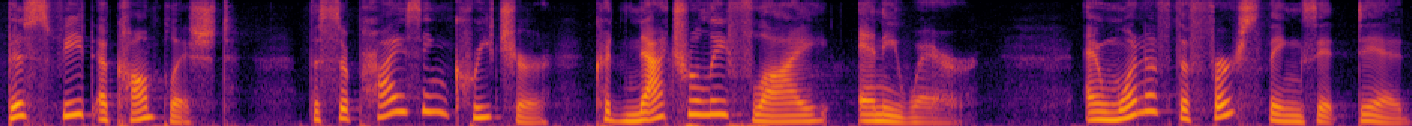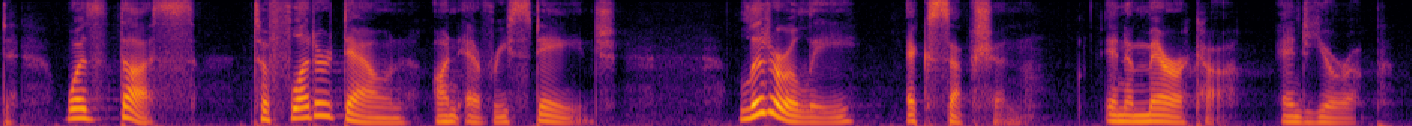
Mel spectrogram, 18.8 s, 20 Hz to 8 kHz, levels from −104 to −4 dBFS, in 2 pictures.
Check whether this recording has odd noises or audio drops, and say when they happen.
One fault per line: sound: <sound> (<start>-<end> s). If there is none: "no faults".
no faults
